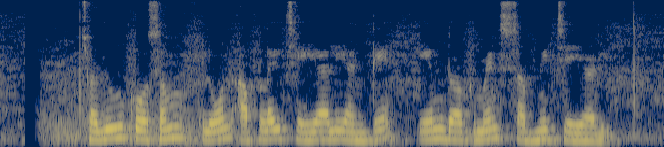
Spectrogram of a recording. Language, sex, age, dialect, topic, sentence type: Telugu, male, 25-30, Utterandhra, banking, question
